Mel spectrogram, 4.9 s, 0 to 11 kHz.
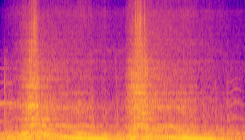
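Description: A Jeep Wrangler's 470-horsepower 392 V8 engine revs hard twice, loud, each roar climbing sharply then falling back to a deep, throaty idle rumble. No one speaks.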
